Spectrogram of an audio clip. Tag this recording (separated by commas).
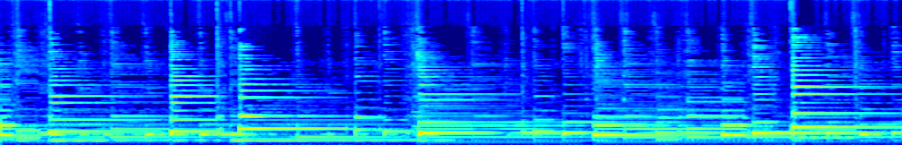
playing acoustic guitar, Strum, Acoustic guitar, Plucked string instrument, Guitar, Musical instrument, Music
